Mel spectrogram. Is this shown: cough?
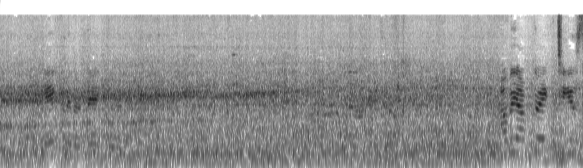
no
